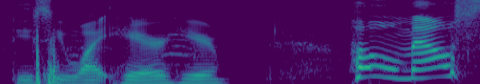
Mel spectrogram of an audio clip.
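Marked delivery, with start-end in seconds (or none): 1.7-2.3 high, drawn-out hare voice; hare's greeting. Acted. Hare greeting an old friend Mouse, high character voice. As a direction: call out as a delighted storybook hare, pitched high. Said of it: "says Hare".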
